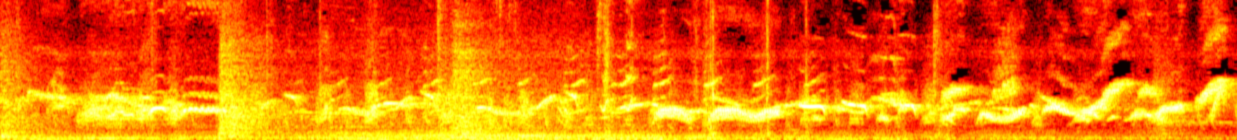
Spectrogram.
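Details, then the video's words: Chinese hwamei kept in a cage delivers fast varied whistling, wavering slurs that build into a dense looping run of bright notes, over a low background hum and a few knocks. "Họa mi đuôi xòe chơi cánh, bóng bộ cực đẹp, hót vẩy đuôi khướu"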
